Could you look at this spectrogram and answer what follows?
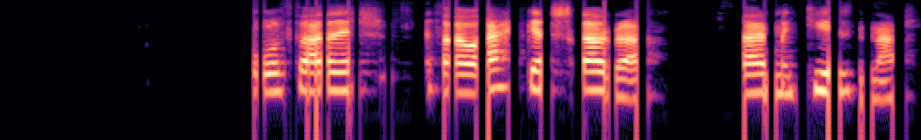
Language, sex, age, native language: Icelandic, female, 12, Icelandic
